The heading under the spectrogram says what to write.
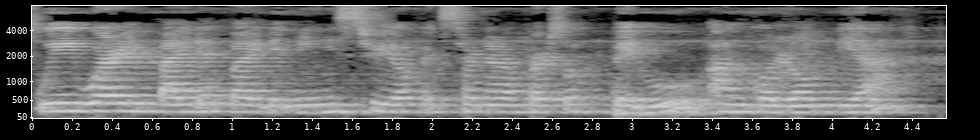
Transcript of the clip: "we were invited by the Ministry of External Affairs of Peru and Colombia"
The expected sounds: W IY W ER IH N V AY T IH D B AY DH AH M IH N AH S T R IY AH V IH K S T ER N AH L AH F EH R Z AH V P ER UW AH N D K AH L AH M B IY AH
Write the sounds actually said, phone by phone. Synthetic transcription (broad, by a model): W IY W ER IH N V AY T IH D B AY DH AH M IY N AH S T R IY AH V IH K S T ER N AH L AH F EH R S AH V P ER UW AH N K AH L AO M B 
